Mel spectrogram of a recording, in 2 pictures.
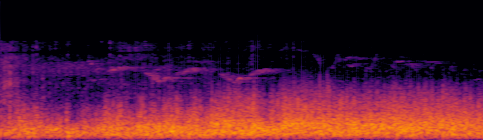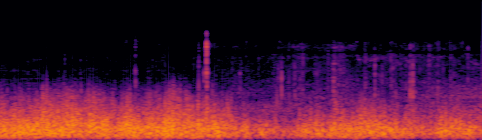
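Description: Bicycle tyres roll along a paved path.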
